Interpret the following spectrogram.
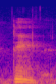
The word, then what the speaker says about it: d4vd: And all of it has centered around the singer named David. It's pronounced David, but it's spelled with a 4.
